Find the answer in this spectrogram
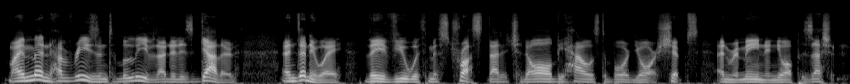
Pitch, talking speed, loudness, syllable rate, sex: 125 Hz, 210 wpm, -23 LUFS, 5.7 syllables/s, male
